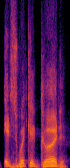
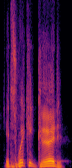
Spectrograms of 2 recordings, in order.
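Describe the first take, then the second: First: A light, hammed-up Boston accent on wicked good; a mock Boston accent, louder and higher. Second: Put-on a second weak stab at a Boston accent, wicked good; a half-hearted Boston accent, higher and louder. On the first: Podcaster tries a Boston accent like [name], lightly done. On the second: Host retries a Boston accent for the listeners, mock. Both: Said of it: "trying to have a Boston accent".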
